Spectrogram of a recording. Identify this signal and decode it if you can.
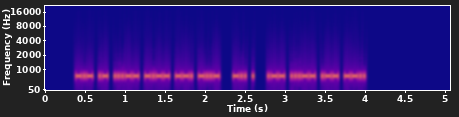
Morse code, heard as a keyed tone, about 52 wpm, 700 Hz. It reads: KA3YGX DE W3WZ
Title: USA Callsign DE Callsign 50wpm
